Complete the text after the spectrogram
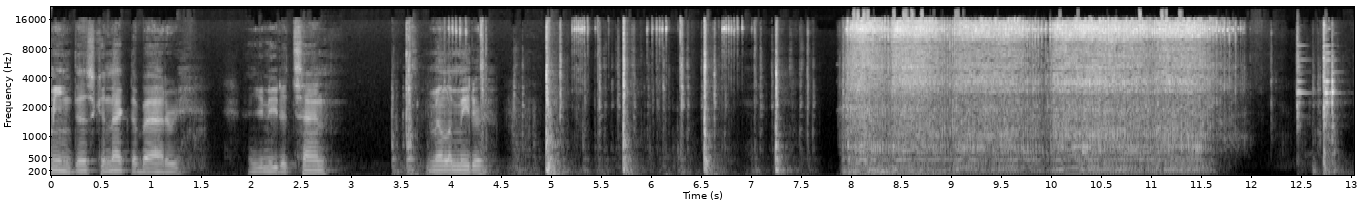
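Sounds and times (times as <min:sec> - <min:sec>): handheld power tool running: 0:07.9 - 0:12.0.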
